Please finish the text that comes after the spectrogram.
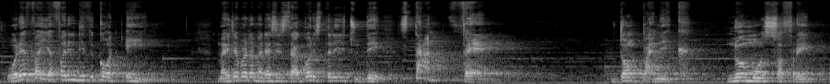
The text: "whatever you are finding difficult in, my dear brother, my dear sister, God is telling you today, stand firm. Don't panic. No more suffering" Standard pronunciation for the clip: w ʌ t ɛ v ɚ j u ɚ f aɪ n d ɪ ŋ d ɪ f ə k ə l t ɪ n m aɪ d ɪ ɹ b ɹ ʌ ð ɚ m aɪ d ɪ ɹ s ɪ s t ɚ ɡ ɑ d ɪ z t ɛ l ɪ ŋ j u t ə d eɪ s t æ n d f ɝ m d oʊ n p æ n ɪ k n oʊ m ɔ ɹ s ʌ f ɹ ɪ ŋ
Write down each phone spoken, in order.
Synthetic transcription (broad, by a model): w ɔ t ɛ v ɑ j u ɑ f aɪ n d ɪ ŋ d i f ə k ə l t ɪ n m aɪ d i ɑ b ɹ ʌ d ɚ m aɪ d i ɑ s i s t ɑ ɡ ɑ d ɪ s t ɛ l ɪ ŋ j u t ə d eɪ s t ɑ n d f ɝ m d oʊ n p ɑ n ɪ k n oʊ m ɔ s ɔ f ɹ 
